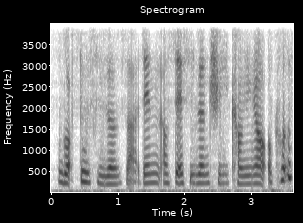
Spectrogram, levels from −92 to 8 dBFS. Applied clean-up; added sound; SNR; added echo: neural separator model SepFormer WHAM!.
